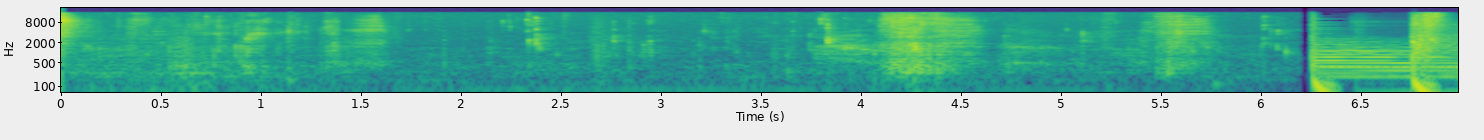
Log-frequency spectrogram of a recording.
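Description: Close-miked eating sounds: chewing and wet mouth smacks as spicy chicken curry and dhido are eaten by hand. About six seconds in, music with a heavy, regular beat cuts in abruptly.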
